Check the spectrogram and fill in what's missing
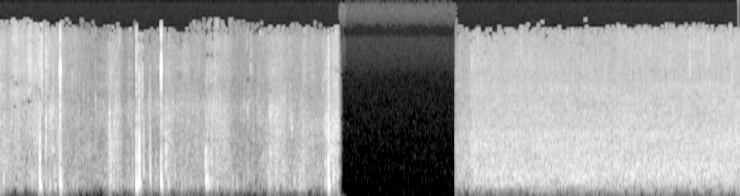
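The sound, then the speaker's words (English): Crunching footsteps over a soft wash, a brief pause of silence, then Buffalo Creek, more like a river, flowing steadily in the woods, its broad, even rush of water continuing without interruption. “There's nothing quite like the serene sound of a flowing creek in the woods, and that's where we are, right by Buffalo Creek.”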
